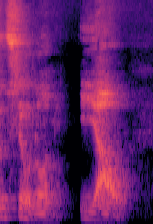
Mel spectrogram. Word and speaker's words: Yahweh: pronúncia do seu nome, Yahweh. O Yod é o I, o Re é o A, o Vav é o U.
